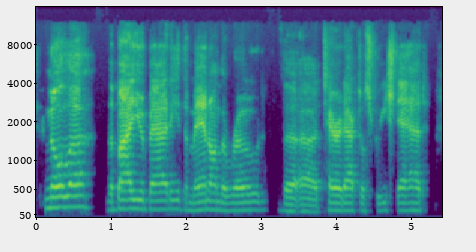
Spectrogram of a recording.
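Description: In an unremarkable speaking voice, a man speaks at a fairly slow pace with hardly any pauses, his pitch fairly high with ordinary pitch variation. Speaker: podcast host. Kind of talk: casual chat. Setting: video call.

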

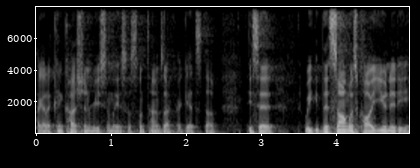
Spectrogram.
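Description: Recorded very cleanly with a silent background, a man with a very deep, low pitch talks very fast in an American accent, his intonation fairly even. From Ohio. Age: 40s. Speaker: hip-hop artist and youth mentor. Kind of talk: casual interview on stage. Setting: stage with live audience.

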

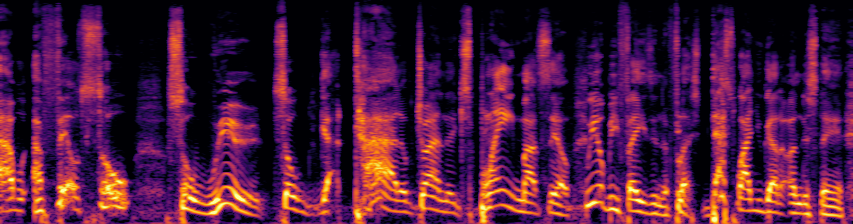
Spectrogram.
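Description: A man's fairly high voice in an animated tone with very wide pitch swings, over noticeable background noise. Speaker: radio host and apostle. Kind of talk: religious radio talk show. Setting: studio.

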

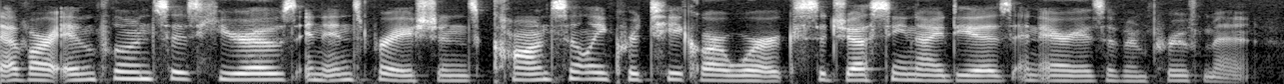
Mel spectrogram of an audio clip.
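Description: On a very clean recording with a silent background, a woman with an unremarkable speaking voice talks at a moderate pace with fairly even intonation. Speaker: radio co-host. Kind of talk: casual chat.

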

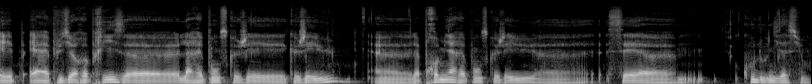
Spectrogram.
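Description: A man's very deep, low voice at a very slow pace, with long, frequent pauses, fairly even intonation and very even loudness. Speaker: theatre director. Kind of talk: radio interview. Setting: studio. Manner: halting.

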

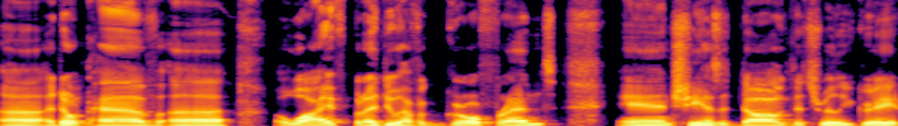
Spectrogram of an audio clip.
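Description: With an American accent and a normal speaking voice, a man talks at a moderate pace using fairly even intonation. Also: very clean recording, silent background. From North Texas, Denton. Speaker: youth minister. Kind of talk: casual chat.

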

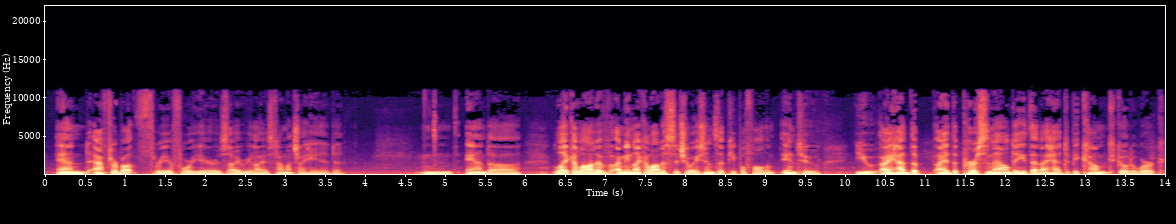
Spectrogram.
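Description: A man speaks at a moderate pace with a plain, everyday voice. His pitch sits fairly low, and his intonation stays fairly even. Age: 50s. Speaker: bow maker. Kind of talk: radio interview, casual conversation. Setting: radio studio.

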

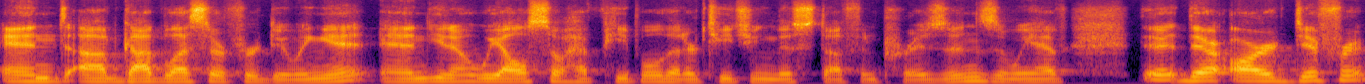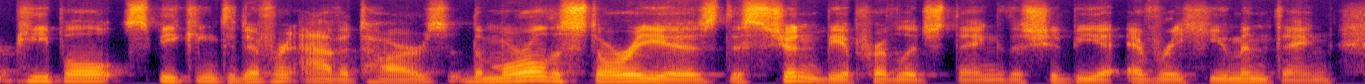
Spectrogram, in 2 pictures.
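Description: A man talks in an ordinary speaking voice at a medium pitch with ordinary pitch variation. His pace is fairly quick with hardly any pauses, on a very clean recording with a silent background. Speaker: wellness author and filmmaker. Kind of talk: interview conversation. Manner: calm, explanatory.

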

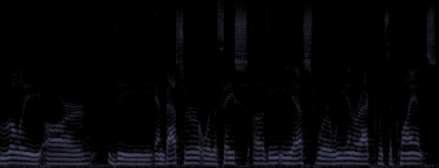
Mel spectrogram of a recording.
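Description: A man's dark, mellow, medium-pitched voice, fairly slow, with monotone, flat intonation. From US, army brat (Colorado-born, moved around). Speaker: army veteran, government client services director. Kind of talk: interview conversation.

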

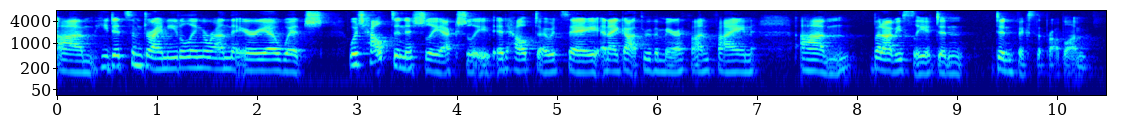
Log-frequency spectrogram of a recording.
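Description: A woman with an ordinary speaking voice talks at a fairly quick pace and fairly low pitch, using ordinary pitch variation. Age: 30s. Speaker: marathon runner and yoga teacher. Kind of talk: interview.

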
